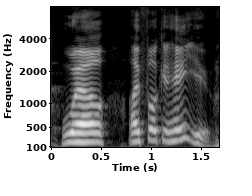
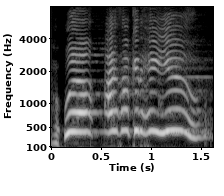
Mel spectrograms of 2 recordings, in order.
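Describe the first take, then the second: First: Louder play-acted hate in chest voice; hammed-up angry retort; mock arguing. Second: Very high falsetto hate; hammed-up falsetto quarreler; bickering partner. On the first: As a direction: snipe back as the natural-voiced partner. Acting both sides, own register. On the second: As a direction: echo it back in a squeaky put-on voice. Acting both sides, falsetto partner.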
